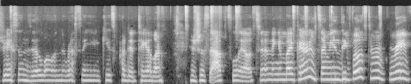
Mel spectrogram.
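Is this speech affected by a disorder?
Yes: ALS; young onset, young woman living with ALS; still working as much as before diagnosis.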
